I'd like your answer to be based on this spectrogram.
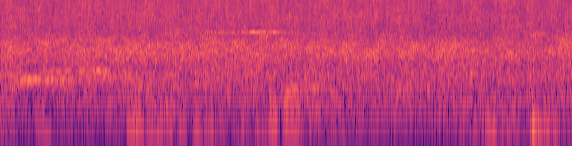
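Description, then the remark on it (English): Sustained audience applause, a round of applause for Constantine Kissin: a dense wash of many hands clapping at steady loudness for several seconds, with a few faint voices and whistle-like tones mixed into the crowd noise. “And one more time, a round of applause for Constantine Kissin.”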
